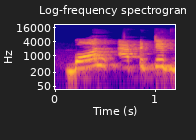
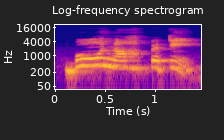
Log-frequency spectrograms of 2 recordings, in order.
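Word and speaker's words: bon appétit: आप बोलते होंगे तो आप बोन एपिटेट बोलते होंगे। बट इट इज a French word which is pronounced as बोनापेटी। ए का आपको साउंड इसमें नहीं आता है।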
